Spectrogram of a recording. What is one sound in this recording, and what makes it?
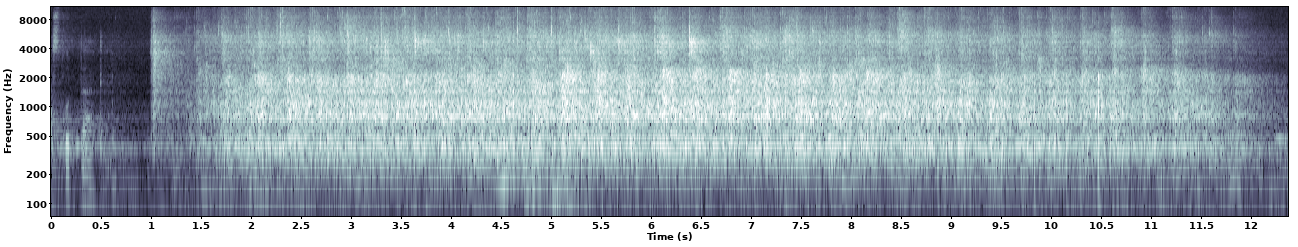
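A crowd applauds steadily in a large room, then the clapping fades.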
